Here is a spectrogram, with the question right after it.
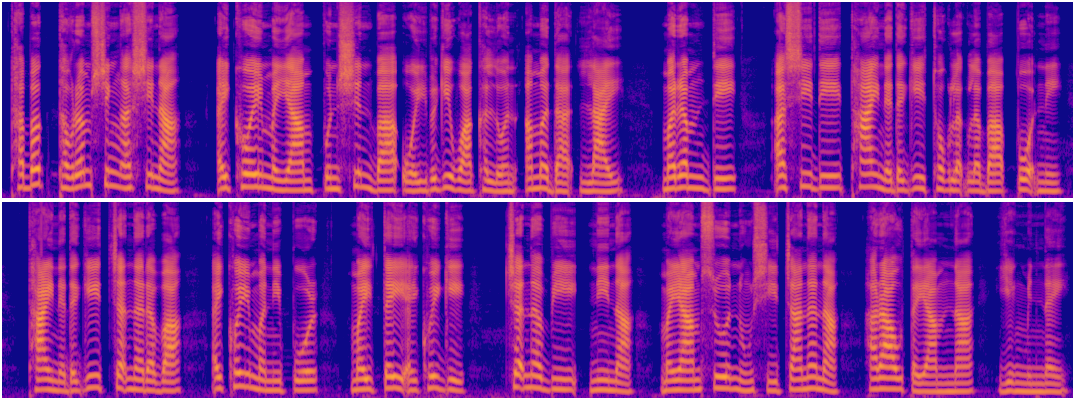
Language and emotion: Manipuri, neutral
